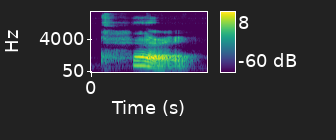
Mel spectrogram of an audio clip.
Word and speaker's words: call: call good nice job we do not pronounce this word with the s sound or the c with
